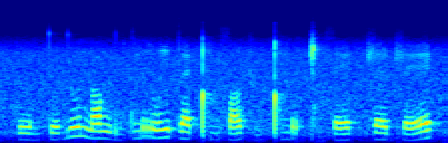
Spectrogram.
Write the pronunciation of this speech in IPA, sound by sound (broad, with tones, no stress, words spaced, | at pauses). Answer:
wo̤˨t̪u˨d̪u˦ nɒ˧ŋd̪ṳ˨te̤˦rwi˦ t̪ɛ˧ǃʰɛ̤˧sˤe˨˦ʈ͡ʂṳ˨ ǃʰɛ̤˦rǁɛ̤˨se˦ | ʈ͡ʂe˧ ʈ͡ʂe˨˦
